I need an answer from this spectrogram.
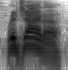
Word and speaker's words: Regina: Regina, the town that rhymes with fun.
